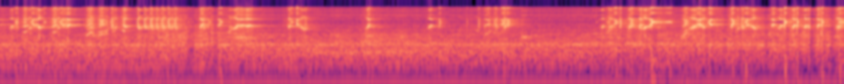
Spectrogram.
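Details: Bright, fast twittering song of a goldfinch-canary hybrid: dense chirped trills, a quieter middle stretch, then a renewed burst of rapid high notes.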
